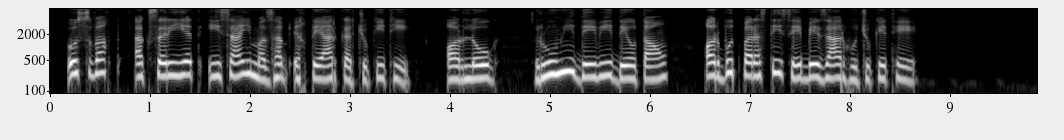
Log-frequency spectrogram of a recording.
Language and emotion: Urdu, neutral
